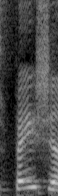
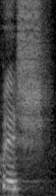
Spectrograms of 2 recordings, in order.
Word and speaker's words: Fasia: It's Fasia and not Fish.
